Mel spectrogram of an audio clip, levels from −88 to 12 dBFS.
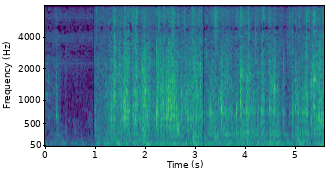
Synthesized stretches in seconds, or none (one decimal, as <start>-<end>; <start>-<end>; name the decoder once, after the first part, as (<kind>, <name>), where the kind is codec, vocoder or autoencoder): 1.9-4.1 (vocoder, BigVGAN v2)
